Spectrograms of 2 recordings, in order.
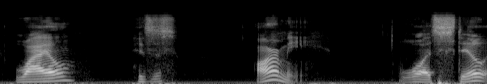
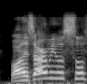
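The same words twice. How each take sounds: First: It is read at a slow speed. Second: It is read at a fast speed.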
